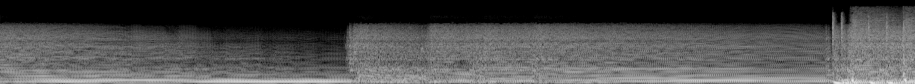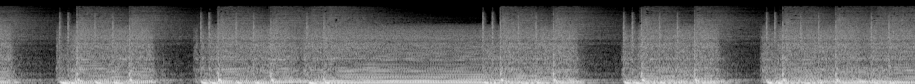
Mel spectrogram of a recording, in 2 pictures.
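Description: A band's debut single, a rock song with heavily distorted guitars, plays loudly on the Demen Show on Radio Axe, starting with sustained droning chords before the full band crashes in with pounding drums, broken by a few short stops.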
